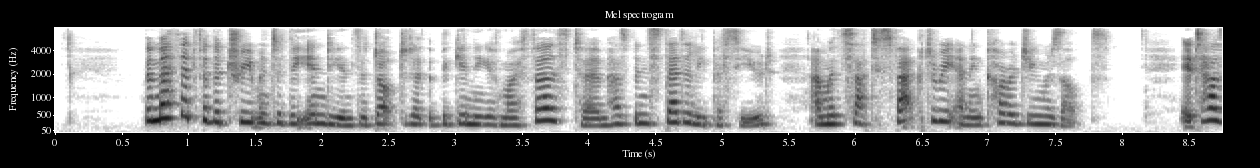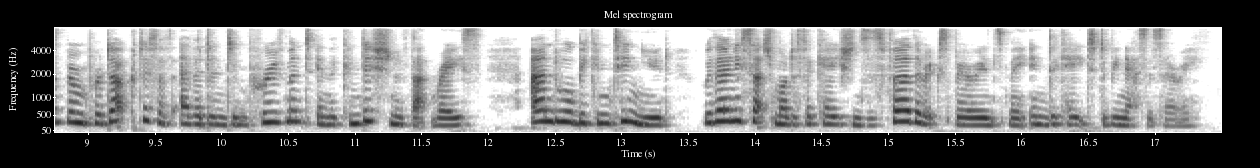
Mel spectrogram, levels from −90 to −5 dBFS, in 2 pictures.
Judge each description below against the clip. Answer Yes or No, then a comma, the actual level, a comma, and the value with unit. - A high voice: Yes, high, 240 Hz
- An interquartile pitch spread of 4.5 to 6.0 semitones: Yes, average, 5.1 semitones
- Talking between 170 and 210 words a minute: Yes, average, 190 wpm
